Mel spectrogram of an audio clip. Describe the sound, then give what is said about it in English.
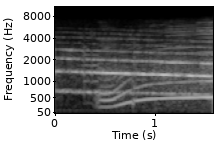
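A hand-crank fire engine siren wails loudly, its pitch dipping low, then winding back up into a steady, sustained high tone with rich harmonics. No one speaks. “In Chicago, every uh, fire engine has a hand crank siren.”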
